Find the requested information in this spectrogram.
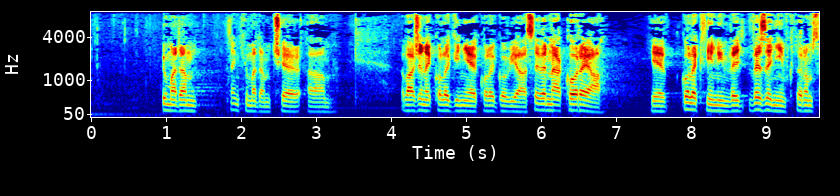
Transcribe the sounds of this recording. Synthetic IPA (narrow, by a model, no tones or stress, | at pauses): amt̪ɛŋkjumad̪amt͡ʃɛːɾ | ʋaːʒɛnɛːkɔlɛɡiɲɛakɔlɛɡɔʋɪasɛʋɛɾnaːkɔɾɛa | jɛkɔlɛkt̪iːʊniːmʋɛzɛɲiːmfkt̪ɔɾɔms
